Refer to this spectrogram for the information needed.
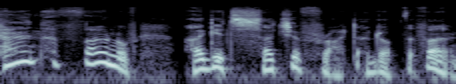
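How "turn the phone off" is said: mock fierce, high shouting. Retelling how a soldier at a metal detector yelled: imitating a soldier shouting. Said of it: "with a frown and a scream, he shouts at me".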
